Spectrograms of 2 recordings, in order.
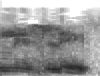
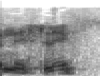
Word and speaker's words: Nestlé: era la Nestlé. Entonces yo no sé por qué, pero la T efectivamente no la pronunciamos.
